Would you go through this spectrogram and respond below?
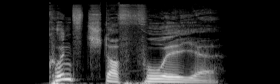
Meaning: plastic film or foil
- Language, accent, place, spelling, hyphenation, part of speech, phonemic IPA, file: German, Germany, Berlin, Kunststofffolie, Kunst‧stoff‧fo‧lie, noun, /ˈkʊnstʃtɔfˌfoːli̯ə/, De-Kunststofffolie.ogg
